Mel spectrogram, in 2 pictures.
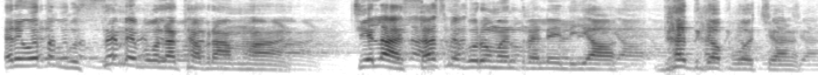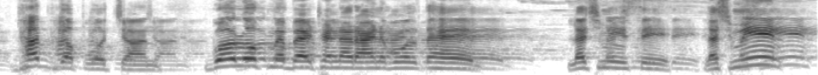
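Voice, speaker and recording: A man telling a devotional story as a sermon, lively and quizzing his audience. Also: high voice, moderate pace.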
